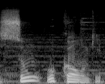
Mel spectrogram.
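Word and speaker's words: Sun Wukong: é pronunciado já que Son Goku é a pronúncia japonesa de Sum uk Kong Afinal Dragon Ball é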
